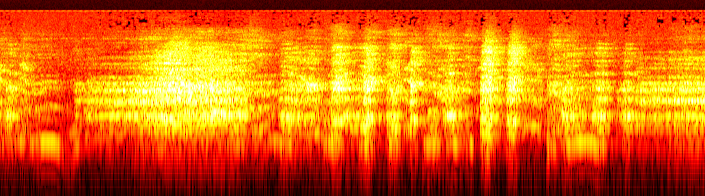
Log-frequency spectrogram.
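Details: A troop of howler monkeys in central Belize roar together after spotting people, in a hoarse, droning chorus that swells and holds for a few seconds, then breaks into rapid, rough, throaty pulses.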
